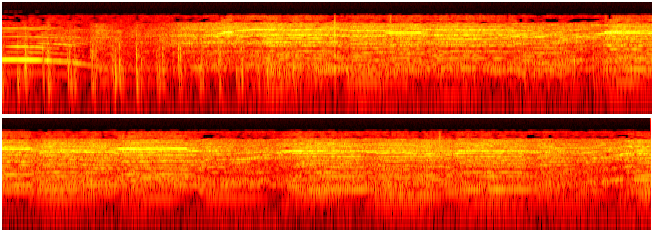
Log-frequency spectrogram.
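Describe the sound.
The horse Silver gives a loud neigh with a falling pitch at the start, followed by sustained, swelling music that carries on to the end.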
